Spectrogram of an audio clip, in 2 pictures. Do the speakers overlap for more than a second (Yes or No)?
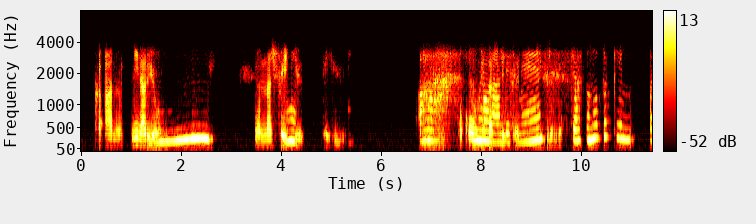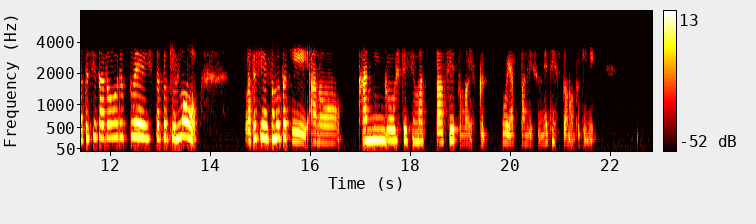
Yes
